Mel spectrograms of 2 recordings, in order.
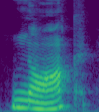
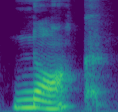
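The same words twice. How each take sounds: The two takes are said the same way.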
